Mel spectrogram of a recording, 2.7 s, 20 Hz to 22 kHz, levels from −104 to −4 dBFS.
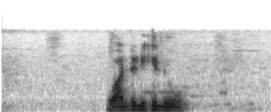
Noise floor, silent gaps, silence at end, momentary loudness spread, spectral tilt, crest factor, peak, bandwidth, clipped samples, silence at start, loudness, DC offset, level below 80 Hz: -64 dBFS; none; 0.85 s; 7 LU; -7 dB/octave; 20 dB; -2 dBFS; 7.2 kHz; under 0.1%; 1.1 s; -17 LUFS; under 0.1%; -54 dBFS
